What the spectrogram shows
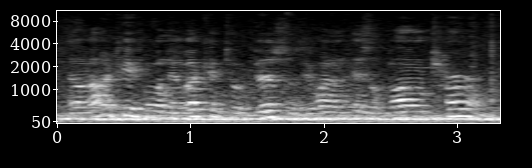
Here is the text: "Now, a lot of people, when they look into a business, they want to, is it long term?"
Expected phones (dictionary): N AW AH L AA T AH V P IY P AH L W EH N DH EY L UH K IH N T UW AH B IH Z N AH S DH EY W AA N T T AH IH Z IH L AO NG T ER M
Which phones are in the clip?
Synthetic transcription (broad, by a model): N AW AH L AA T AH V P IY P L W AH N DH EY L UH K IH N T UW AH B IH Z N AH S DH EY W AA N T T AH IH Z IH L AO NG T ER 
